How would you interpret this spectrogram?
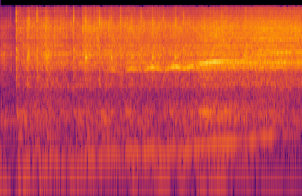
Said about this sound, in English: Once the cauliflower chunks are nice and soft, Carla ladles everything into a blender and pulses it to a silky smooth texture.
